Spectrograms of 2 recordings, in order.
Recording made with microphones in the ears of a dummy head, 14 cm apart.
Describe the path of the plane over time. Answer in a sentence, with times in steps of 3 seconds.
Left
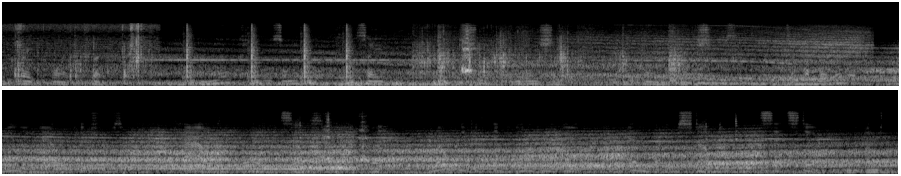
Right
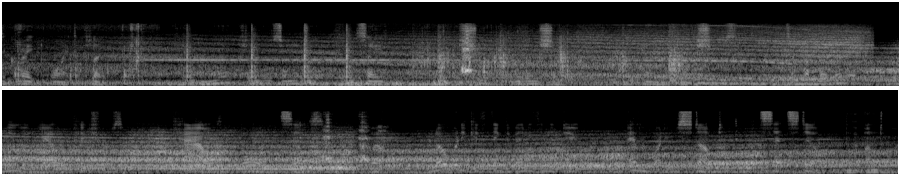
In this clip you hear the plane on the right from 0 s, in the centre from 9 s and on the left from 12 s.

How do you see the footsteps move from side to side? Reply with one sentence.
In this clip you hear the footsteps travel towards the right.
